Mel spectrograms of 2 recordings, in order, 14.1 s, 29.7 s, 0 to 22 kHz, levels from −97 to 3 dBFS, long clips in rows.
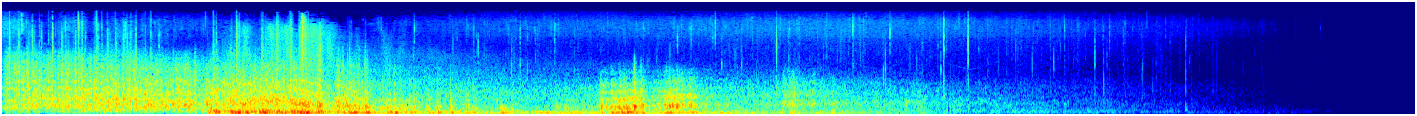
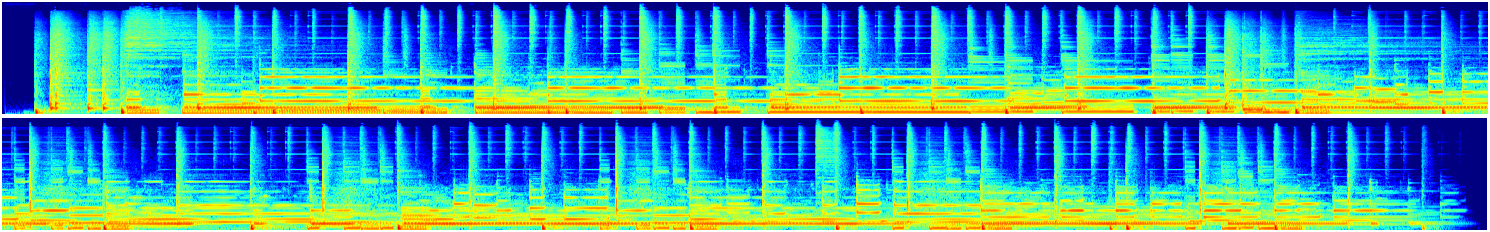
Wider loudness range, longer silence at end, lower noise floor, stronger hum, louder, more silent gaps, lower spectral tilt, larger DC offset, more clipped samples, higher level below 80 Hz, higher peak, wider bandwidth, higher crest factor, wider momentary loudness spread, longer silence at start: first, 20 LU vs 2 LU; first, 4.9 s vs 0.45 s; first, under -90 dBFS vs -46 dBFS; neither; second, -23 LUFS vs -19 LUFS; neither; about the same, -6.5 dB/octave vs -7 dB/octave; neither; neither; about the same, -28 dBFS vs -24 dBFS; about the same, 0 dBFS vs 0 dBFS; second, 14.5 kHz vs 18.5 kHz; first, 24 dB vs 18 dB; first, 24 LU vs 5 LU; second, 0 s vs 0.3 s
